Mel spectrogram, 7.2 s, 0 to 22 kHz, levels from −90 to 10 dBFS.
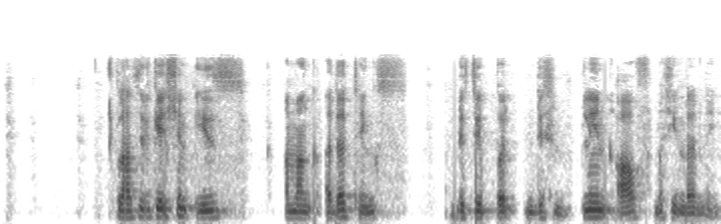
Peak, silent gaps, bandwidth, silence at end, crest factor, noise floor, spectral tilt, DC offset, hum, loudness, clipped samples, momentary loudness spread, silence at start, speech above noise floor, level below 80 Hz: -4 dBFS; none; 8 kHz; 0 s; 22 dB; -78 dBFS; -4.5 dB/octave; under 0.1%; none; -24 LUFS; under 0.1%; 13 LU; 1.1 s; 54 dB; -64 dBFS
